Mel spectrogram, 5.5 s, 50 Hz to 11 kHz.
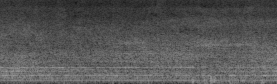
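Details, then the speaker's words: Holmes Blizzard stand fan, dusty, made 2010 or 2001, grill nearly cracked, first power-up on high: steady whoosh of maximum air with low motor hum, even tones, no rattle or ticking; runs normally. "This thing is blowing a maximum of air right there."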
